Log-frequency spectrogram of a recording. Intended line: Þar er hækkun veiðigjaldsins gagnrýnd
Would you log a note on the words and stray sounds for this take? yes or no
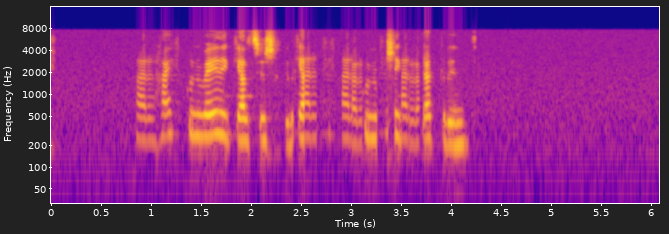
yes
